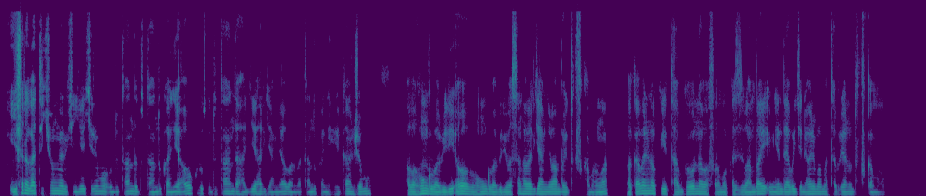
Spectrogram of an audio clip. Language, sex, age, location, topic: Kinyarwanda, male, 18-24, Kigali, health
